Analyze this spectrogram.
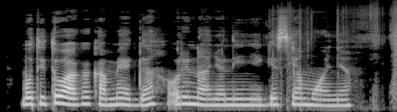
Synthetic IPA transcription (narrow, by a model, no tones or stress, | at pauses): mot̪it̪owakakamɛɡao̰ɾɪnaɲɔniɲeɡesjamwaɲa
